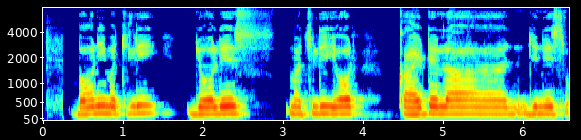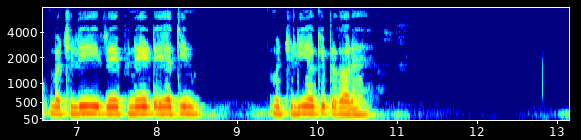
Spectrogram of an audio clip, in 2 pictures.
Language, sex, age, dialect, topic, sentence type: Hindi, male, 25-30, Kanauji Braj Bhasha, agriculture, statement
